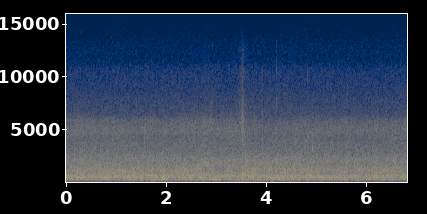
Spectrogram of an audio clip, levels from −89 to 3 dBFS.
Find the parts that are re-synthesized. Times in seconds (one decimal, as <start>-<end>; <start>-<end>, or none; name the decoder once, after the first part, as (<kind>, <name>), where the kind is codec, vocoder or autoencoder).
3.0-3.8 (codec, SNAC)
